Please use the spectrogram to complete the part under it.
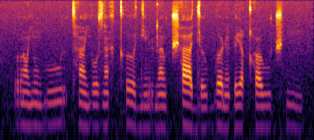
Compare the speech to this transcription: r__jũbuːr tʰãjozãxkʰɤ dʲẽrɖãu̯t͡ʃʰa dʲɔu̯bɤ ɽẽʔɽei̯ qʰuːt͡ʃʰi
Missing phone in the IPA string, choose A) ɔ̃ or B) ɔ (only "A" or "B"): A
